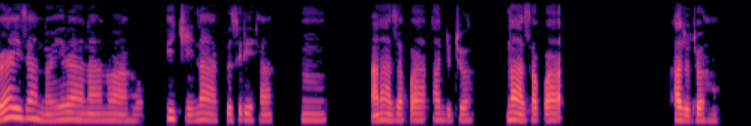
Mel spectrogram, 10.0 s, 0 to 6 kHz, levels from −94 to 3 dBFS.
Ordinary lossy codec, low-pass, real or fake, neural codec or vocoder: none; 5.4 kHz; real; none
